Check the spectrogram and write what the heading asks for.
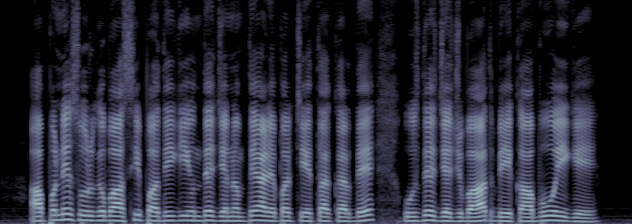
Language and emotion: Dogri, sad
